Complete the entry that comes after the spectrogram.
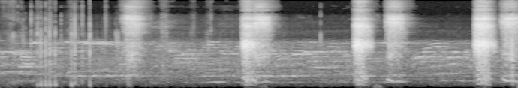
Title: Sneezing after Jal Neti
